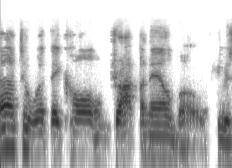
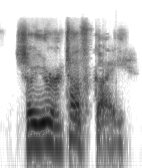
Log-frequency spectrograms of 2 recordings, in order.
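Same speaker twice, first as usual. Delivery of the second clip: put-on very loud voice with slight Irish accent; 6 semitones higher, 8 dB louder than usual. Retelling what an Irish art teacher said: Miss Finan's slight Irish accent. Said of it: "and she had a bit of an accent".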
